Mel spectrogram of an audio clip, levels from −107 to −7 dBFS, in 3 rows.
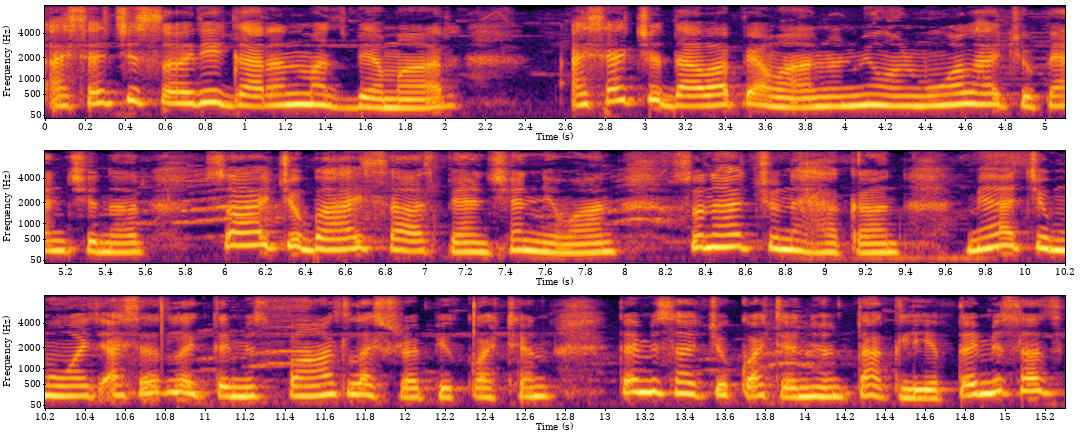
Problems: continuous background conversations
